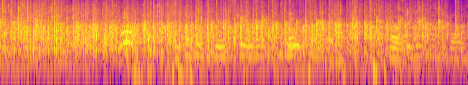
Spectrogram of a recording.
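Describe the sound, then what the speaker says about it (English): Sustained audience applause at an evening service-celebration ceremony, many hands clapping loudly and steadily with cheering voices and murmured chatter mixed into the crowd noise throughout. "So a round of applause."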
